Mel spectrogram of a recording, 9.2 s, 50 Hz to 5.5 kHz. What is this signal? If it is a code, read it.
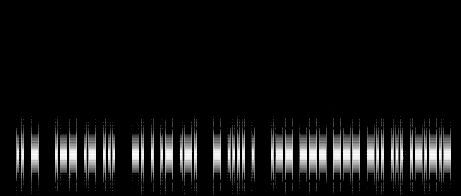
Morse code, heard as a keyed tone, about 25 wpm, 600 Hz. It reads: IT WAS NEAR THE WOODS.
